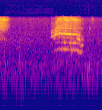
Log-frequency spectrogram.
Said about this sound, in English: Cat sounds pissed. Yeah, sorry, my cat is. She heard me imitating Yu-Gi-Oh, and she started to wonder if I was all right.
